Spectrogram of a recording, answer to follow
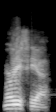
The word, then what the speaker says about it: Mauricio: Mauricio.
